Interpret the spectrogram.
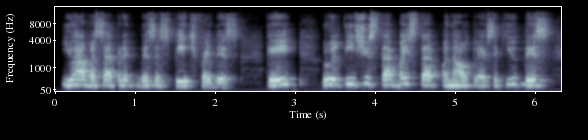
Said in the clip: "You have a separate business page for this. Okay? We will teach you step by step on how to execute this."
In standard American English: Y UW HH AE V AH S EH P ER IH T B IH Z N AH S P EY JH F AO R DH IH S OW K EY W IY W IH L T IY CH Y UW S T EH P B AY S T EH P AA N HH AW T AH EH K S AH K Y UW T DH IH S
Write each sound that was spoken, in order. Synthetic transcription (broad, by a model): Y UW HH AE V AH S EH P ER IH T B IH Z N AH S P EY JH F AO R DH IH S OW K EY W IY W IH L T IY CH Y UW S T EH P B AY S T EH P AA N HH AW T AH EH K S AH K Y UW T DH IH S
